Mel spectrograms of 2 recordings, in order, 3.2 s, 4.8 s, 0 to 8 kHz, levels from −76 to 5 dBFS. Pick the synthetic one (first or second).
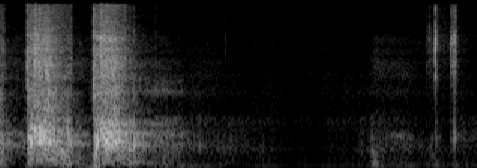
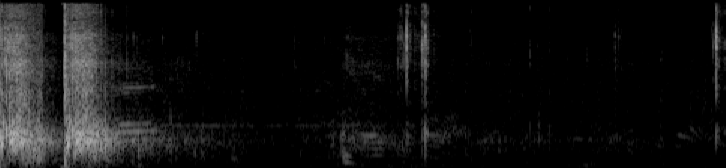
first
